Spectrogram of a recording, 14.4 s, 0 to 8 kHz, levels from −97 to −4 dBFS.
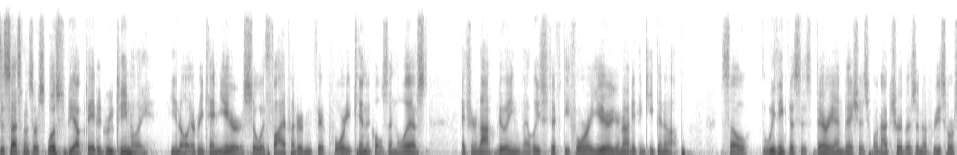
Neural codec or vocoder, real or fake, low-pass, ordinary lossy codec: codec, 16 kHz, 1 kbps, FunCodec, trained on Chinese and English, 50 frames a second; fake; 7.2 kHz; Opus, 24 kbps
